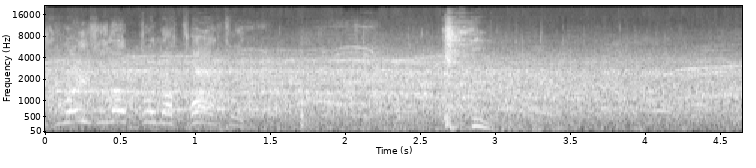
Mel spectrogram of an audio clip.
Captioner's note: crowd yelling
